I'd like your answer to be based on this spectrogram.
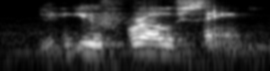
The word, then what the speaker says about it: Euphrosyne: Thalia, Aglia, and Euphrosyne. – Right. – Euphrosyne.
